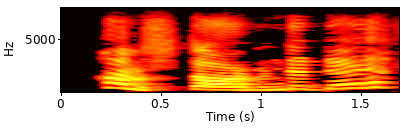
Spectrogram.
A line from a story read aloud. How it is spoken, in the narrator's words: he gasped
